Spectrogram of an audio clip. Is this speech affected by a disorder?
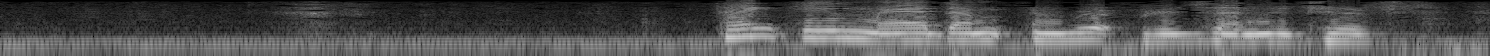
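Yes: cerebral palsy; visible physical disability, lives independently, drives own car.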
